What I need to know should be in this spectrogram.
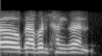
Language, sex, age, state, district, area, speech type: Bodo, female, 30-45, Assam, Chirang, rural, conversation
